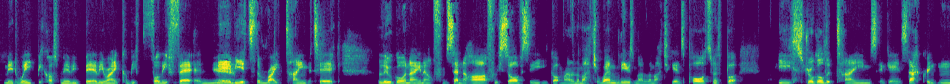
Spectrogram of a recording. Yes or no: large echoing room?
no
